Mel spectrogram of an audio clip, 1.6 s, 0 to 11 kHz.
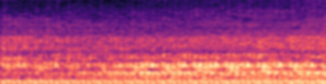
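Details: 2005 common-rail Cummins diesel in a 2008 Ford F-350 dually, warming toward 180°F oil temp: steady even idle clatter with a smooth regular beat, no misses or knocks, no smoke; runs better than in the Dodge.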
